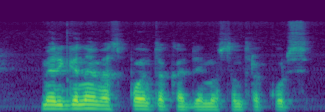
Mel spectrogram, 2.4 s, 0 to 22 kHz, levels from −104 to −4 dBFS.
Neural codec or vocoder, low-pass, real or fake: none; 9.9 kHz; real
